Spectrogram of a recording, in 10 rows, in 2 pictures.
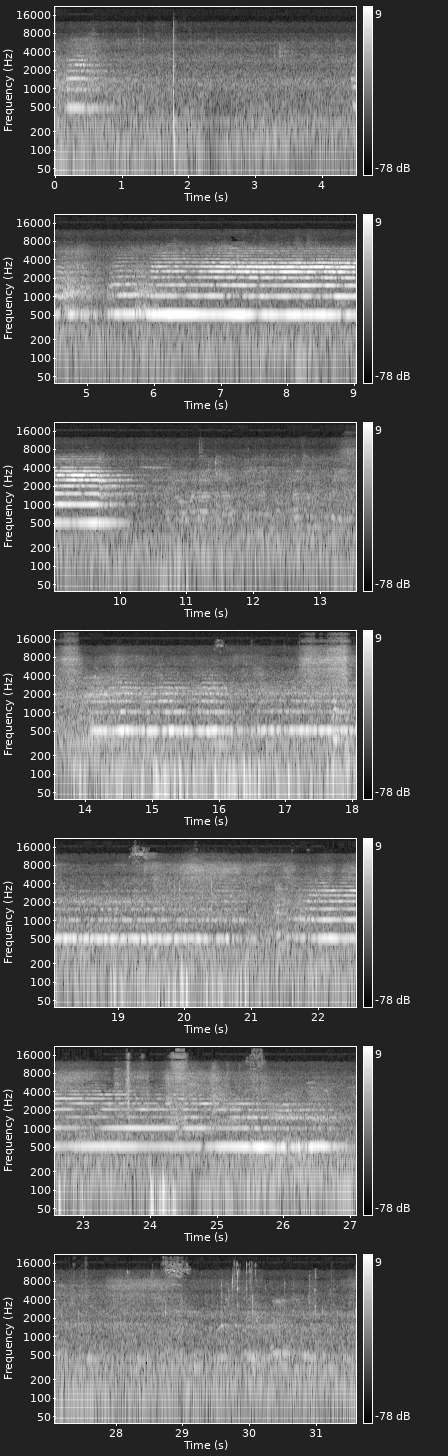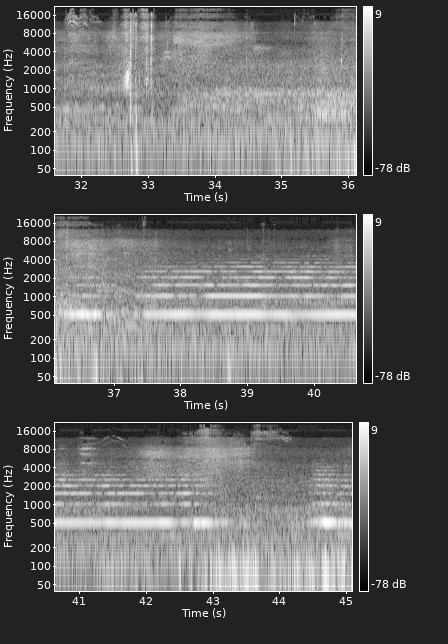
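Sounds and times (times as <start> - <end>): shofar long blast: 0.0 - 0.9, 4.4 - 10.3, 13.4 - 27.3, 31.8 - 45.0.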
